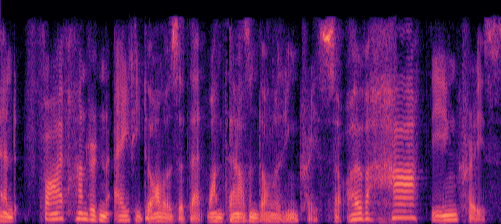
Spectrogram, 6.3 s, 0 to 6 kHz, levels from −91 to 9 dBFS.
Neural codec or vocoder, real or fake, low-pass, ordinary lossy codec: none; real; 5.4 kHz; AAC, 32 kbps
